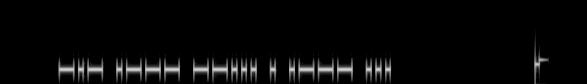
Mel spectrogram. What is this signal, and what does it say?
Morse code, heard as a keyed tone, about 25 wpm, 700 Hz. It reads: KJ7EJS
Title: USA Call Signs - 6 Characters - 4x Character Spacing - 25wpm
